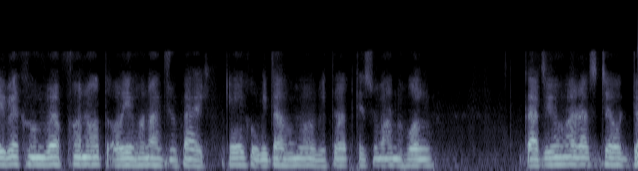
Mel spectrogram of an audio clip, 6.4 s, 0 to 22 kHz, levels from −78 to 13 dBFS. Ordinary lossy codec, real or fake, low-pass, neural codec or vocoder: MP3, 48 kbps; fake; 7.2 kHz; codec, 16 kHz, 1 kbps, FreqCodec, smaller model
